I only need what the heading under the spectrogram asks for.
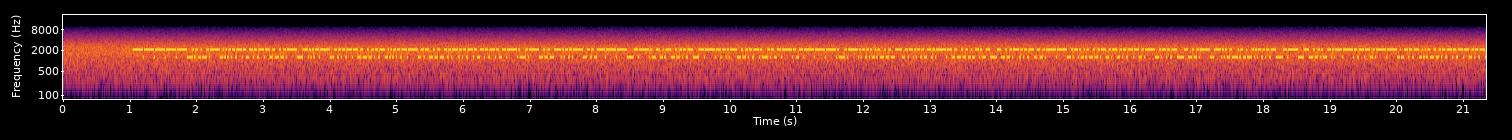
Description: RTTY (45.45 baud, 850 Hz shift), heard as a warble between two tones, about 1700 Hz centre, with radio static. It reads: R27 OYN7 4P NK22E MFNVTZG 9QX 32WEFD MPFCU LZT K8HD UU7H5 MS F5O ZX7L4 …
